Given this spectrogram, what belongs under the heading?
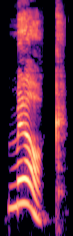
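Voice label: "milk", English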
